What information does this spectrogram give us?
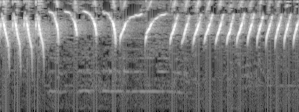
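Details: Canary song aimed at getting silent canaries singing again: brisk falling whistles, a couple of swooping V-shaped notes, then a fast even series of short rising chirps.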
